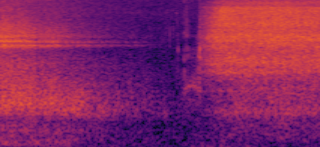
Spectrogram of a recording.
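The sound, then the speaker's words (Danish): Soft breathing during a yoga hip-opening stretch, with an airy breath that fades, a brief lull, then a steady hissing intake of air, quiet and without talk. “Trækker vejret.”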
